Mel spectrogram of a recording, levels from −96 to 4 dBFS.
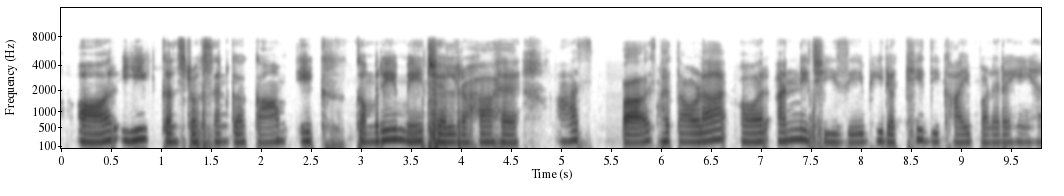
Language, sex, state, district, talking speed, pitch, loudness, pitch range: Hindi, female, Bihar, Kishanganj, 135 wpm, 180 Hz, -26 LUFS, 170-195 Hz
